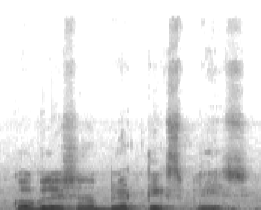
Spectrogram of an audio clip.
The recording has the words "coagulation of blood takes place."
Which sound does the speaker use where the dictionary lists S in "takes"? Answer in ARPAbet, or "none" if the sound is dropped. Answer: S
